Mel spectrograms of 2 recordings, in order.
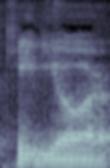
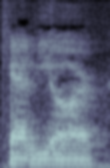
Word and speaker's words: KVR: unique uh you know we pronounce it a few different ways you got the kbr or caviar however you want to pronounce it uh you know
